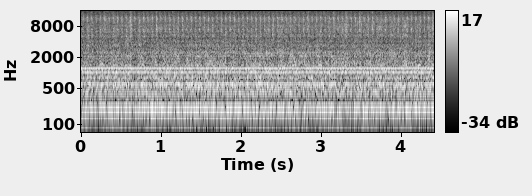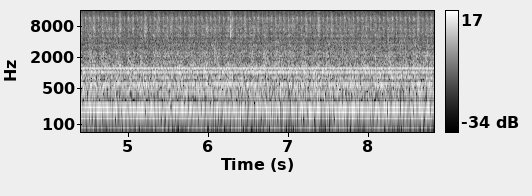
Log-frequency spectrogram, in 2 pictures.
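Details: Mabe 18 kg top-load washer, spin cycle with 110 V applied to thermo-actuator and drain pump throughout: steady even whir, constant hum with some mechanical buzz, no knocks or grinding; normal spin cycle.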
